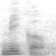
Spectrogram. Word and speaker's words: Meikle: I'm good, but my name's pronounced Meikle. Meikle, excuse me. That's all right. So if you want to Why start is it that spelled over, the way it is then? because it's Scottish and not German.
